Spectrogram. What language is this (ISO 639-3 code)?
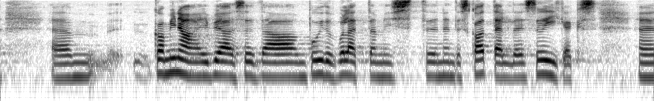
est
